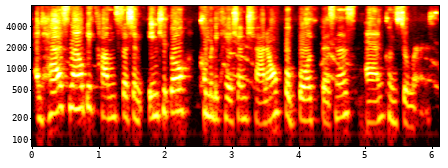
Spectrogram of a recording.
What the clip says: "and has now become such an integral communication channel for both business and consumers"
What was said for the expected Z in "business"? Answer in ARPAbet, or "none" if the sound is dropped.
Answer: Z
